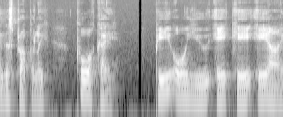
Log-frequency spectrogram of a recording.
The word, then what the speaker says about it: Pouakai: P-O-U-A-K-A-I is pronounced Pouakai in Maori language, which is the muddy, marshy pools.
